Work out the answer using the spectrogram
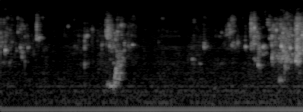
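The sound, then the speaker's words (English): Water drips into a bathtub during a soak, with scattered light plinks and small trickling splashes at irregular moments over a steady low hum. A slightly busier cluster of drips comes near the end, with no talking. “I have already washed my hair, so now I'm just vibing in the bathtub.”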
